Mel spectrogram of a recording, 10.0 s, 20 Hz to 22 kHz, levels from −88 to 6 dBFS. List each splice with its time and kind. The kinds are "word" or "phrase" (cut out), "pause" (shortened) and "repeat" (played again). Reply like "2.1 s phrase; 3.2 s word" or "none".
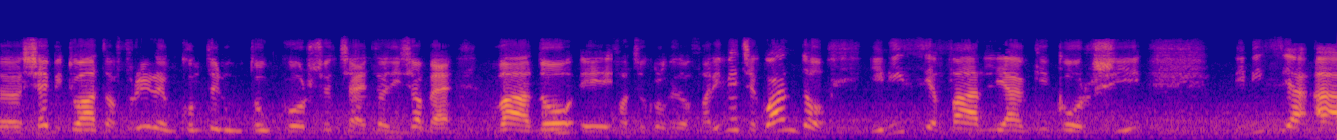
4.6 s phrase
